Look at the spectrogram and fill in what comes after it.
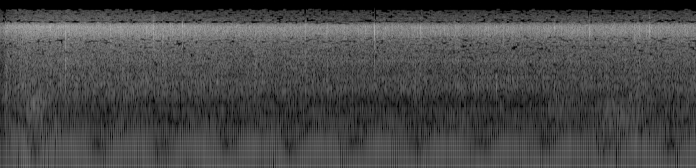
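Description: Vegetable chow mein sizzling steadily as it fries in a kadai, almost cooked, with a few faint ticks.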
